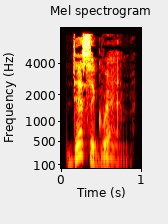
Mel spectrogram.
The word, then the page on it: decigram: British English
